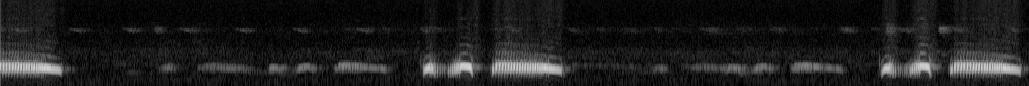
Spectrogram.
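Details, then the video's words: Spotted dove calling to provoke fighting, sung in the "giọng thổ" style: deep cooing phrases of two clipped notes and a long sustained coo, repeated three times, each separated by faint soft murmurs in an otherwise silent setting. "cu gáy giọng thổ, thúc đấu"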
